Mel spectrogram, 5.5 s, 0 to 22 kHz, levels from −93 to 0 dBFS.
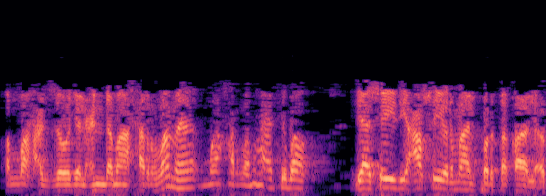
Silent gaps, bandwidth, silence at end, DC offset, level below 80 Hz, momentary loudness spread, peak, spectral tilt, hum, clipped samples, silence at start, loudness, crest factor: none; 4.2 kHz; 0 s; under 0.1%; -56 dBFS; 8 LU; -6 dBFS; -9.5 dB/octave; none; under 0.1%; 0.05 s; -21 LUFS; 16 dB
